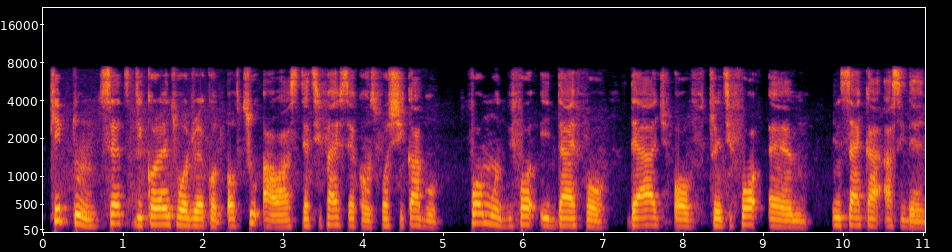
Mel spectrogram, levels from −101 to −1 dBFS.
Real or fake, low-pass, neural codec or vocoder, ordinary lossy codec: real; 7.2 kHz; none; none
